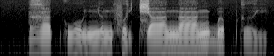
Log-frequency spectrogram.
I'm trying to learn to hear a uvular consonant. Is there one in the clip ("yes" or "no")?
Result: no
